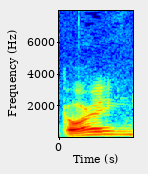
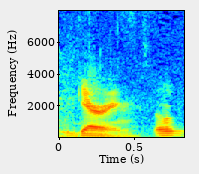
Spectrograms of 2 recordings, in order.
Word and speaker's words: Garing: Goring? Nope, Garing.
